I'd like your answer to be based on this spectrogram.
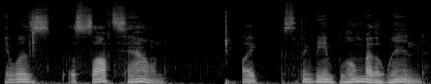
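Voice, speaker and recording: A man's voice: lowish voice, unhurried, dark tone. A man reading scripted horror stories as the narrator.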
